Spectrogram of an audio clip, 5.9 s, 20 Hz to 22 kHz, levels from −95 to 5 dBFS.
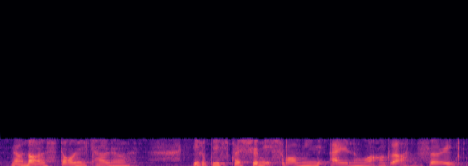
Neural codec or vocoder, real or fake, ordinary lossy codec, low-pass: codec, 16 kHz, 4 kbps, FunCodec, trained on LibriTTS, 50 frames a second; fake; none; 3.6 kHz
